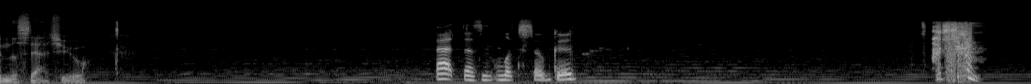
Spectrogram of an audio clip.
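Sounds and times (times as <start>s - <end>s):
speech: 0.0s - 1.0s, 4.4s - 5.9s, 9.4s - 9.9s
person sneezing: 9.2s - 9.9s.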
